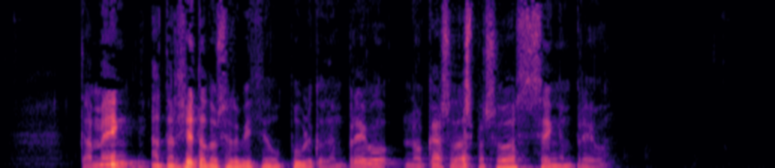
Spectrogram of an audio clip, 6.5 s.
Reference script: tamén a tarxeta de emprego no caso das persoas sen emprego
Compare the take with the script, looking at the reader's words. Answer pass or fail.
fail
